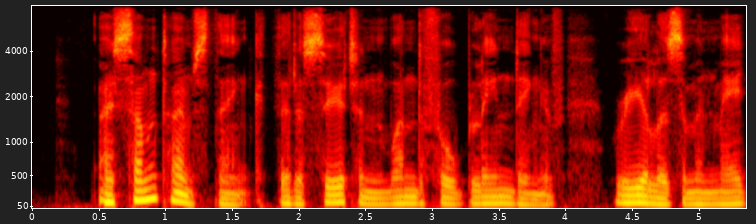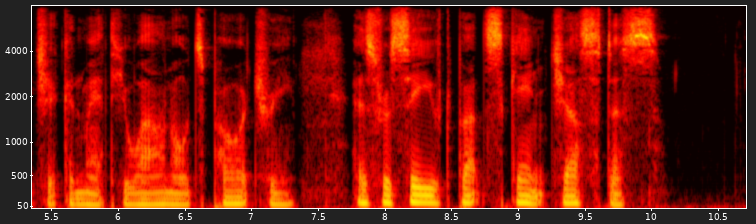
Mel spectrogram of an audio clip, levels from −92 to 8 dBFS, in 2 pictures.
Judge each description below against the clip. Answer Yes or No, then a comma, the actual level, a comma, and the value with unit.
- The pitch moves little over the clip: No, average, 3.6 semitones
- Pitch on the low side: Yes, very low, 95 Hz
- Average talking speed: No, slow, 120 wpm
